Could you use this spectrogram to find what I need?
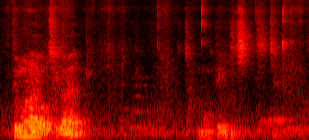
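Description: A man speaks calmly, as if lecturing, close by.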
